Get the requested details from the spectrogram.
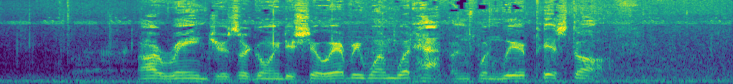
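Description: A man speaks in a deep voice, close by.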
